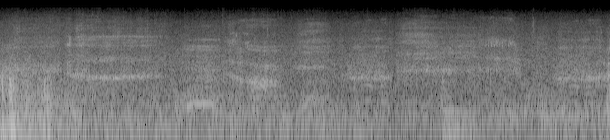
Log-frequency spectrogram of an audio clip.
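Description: A creature growls and snarls close by.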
